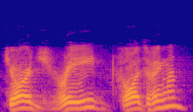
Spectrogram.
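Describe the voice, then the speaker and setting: An actor playing a brisk, guarded investigator in a 1950s radio drama, brusque and wary. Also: male voice, fairly high pitch, sing-song. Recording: tinny, narrow old radio recording.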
